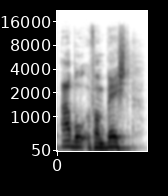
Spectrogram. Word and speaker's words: Abel van Beest: Abel van Beest van Forge Hydrogen Racing.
